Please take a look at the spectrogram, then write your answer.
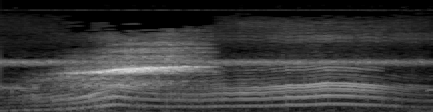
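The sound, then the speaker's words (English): An eerie, drawn-out dinosaur cry from a film scene where the dinosaur roars into the sunset, built from a modified falcon screech overlaid with something else: a layered, harmonic wail with a shrill streak that peaks early, then dips into a softer, wavering second swell. “It's like a modified falcon screech.”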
